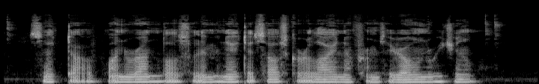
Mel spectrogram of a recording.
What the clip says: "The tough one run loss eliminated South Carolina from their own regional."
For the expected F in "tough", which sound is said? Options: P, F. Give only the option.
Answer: P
